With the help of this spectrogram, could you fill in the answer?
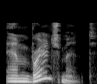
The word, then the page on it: embranchment: British English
